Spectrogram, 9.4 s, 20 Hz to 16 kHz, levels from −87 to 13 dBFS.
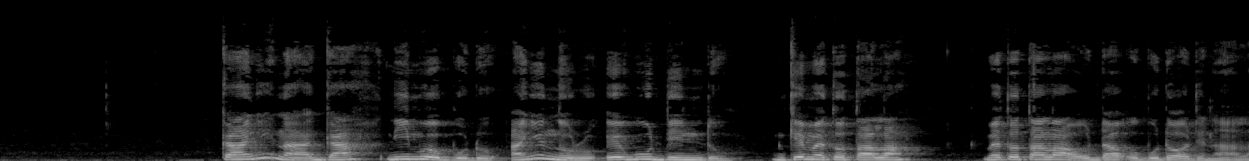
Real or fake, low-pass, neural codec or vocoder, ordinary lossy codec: real; 14.4 kHz; none; MP3, 64 kbps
